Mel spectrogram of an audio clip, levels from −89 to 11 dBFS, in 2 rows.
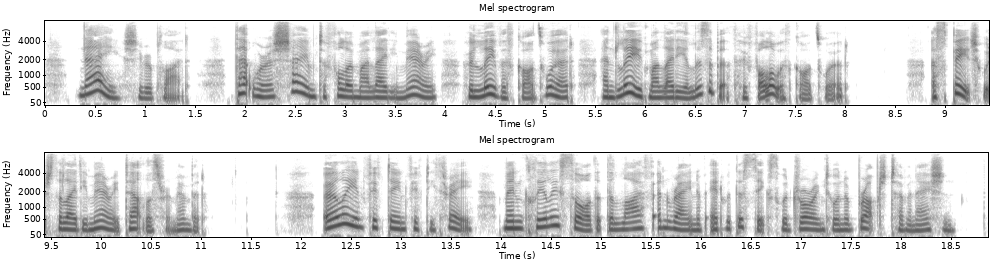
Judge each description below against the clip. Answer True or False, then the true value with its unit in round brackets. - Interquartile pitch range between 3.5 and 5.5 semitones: True (4.4 semitones)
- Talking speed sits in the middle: True (170 wpm)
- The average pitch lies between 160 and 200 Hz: True (190 Hz)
